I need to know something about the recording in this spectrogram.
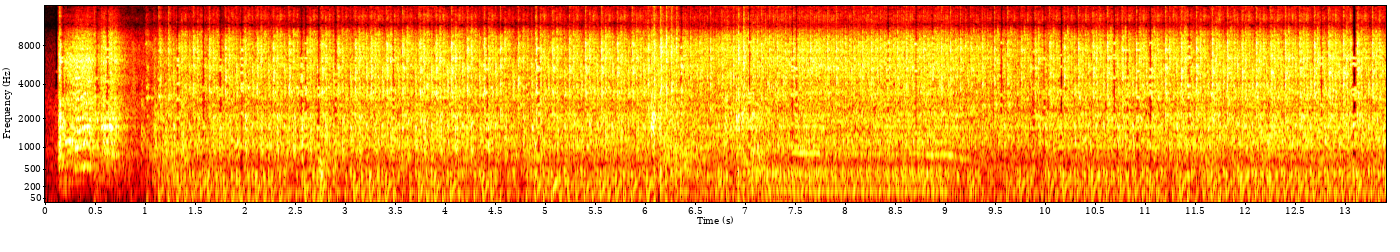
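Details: John Deere 318 garden tractor running off a clean fuel can to purge contaminated fuel, no choke: catches after a brief crank and settles into a steady, even idle with no misses or stumbles.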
